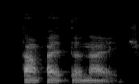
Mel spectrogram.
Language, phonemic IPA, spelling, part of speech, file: French, /tɑ̃.pɛt də nɛʒ/, tempête de neige, noun, LL-Q150 (fra)-tempête de neige.wav
- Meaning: snowstorm (bad weather involving blowing winds and snow)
